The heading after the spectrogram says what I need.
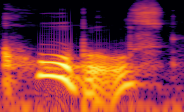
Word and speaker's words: corbels: Blaire is indeed correct that corbels is pronounced corbels but i couldn't bear to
